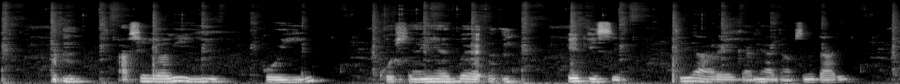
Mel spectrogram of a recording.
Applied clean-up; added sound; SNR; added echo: classical method log-MMSE.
